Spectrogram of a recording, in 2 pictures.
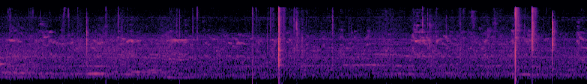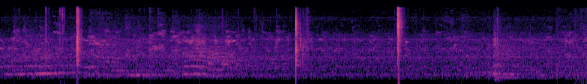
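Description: Faint bird chirping in the background, broken by a handful of short, sharp clicks and taps from hand tools being handled at a motorcycle wiring harness, three of them close together about seven seconds in.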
